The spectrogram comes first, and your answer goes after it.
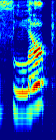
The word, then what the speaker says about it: slur: they would have um what it sounds like it sounds like r as in car sounds like or as in corn and then these three would be all they all sound like Earth so remember the brackets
